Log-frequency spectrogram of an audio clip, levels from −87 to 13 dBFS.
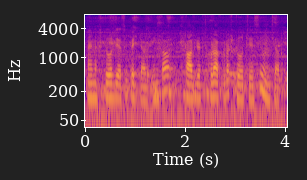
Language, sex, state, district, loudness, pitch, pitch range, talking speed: Telugu, male, Andhra Pradesh, Sri Satya Sai, -18 LUFS, 145 Hz, 140-155 Hz, 160 wpm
